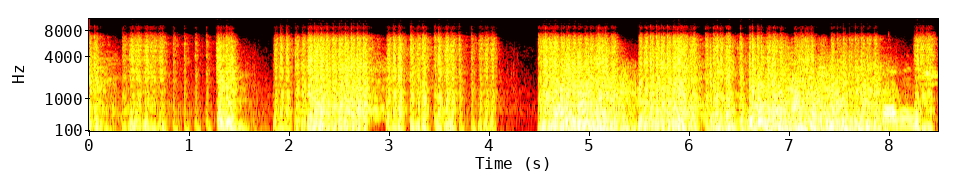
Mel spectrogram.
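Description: Bursts of machine gun fire ring out during infantry combat leader training, loud and close, rattling in repeated volleys with brief pauses between them and a voice faintly underneath.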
